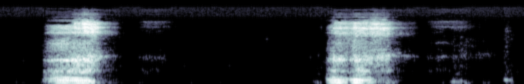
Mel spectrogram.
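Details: Chinese woman snoring with her mouth open during sleep: two loud, rattling snores about four seconds apart, followed by softer breathy exhalations; open-mouth snoring.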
